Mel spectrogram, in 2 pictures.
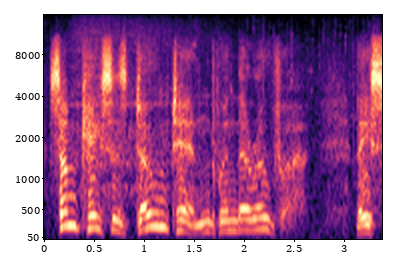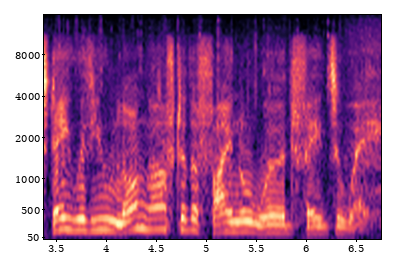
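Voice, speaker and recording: A man's voice: on the high side, animated, a little slow, dark tone. A man reading scripted, atmospheric narration.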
